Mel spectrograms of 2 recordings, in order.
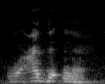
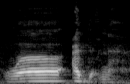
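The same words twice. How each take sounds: First: The first vowel is short, without a lengthened a. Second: The first vowel is long, with a lengthened a. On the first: "itu membuang alifnya" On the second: "Sisanya qiraat sab'ah yang lain"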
